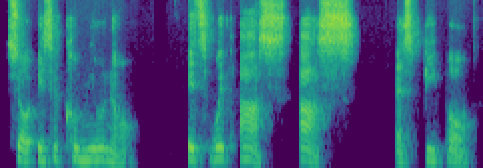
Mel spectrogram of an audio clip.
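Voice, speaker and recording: A man with an Italian accent, a native Italian speaker, giving a hesitant lecture full of fillers and slowly reading poetry aloud. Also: fairly high pitch, gravelly. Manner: hesitant, many fillers, reads verse slowly. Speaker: literature professor.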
